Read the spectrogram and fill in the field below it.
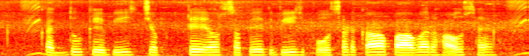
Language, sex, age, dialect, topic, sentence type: Hindi, male, 25-30, Kanauji Braj Bhasha, agriculture, statement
